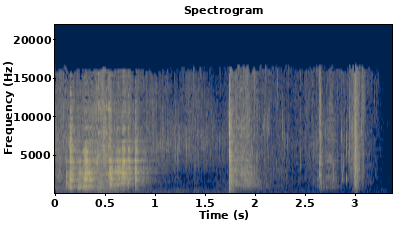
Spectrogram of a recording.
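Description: Scrambled eggs frying and being stirred in a pan. A louder burst of sizzling opens, then it settles into a steady low hiss broken by a few sharp scraping strokes.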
